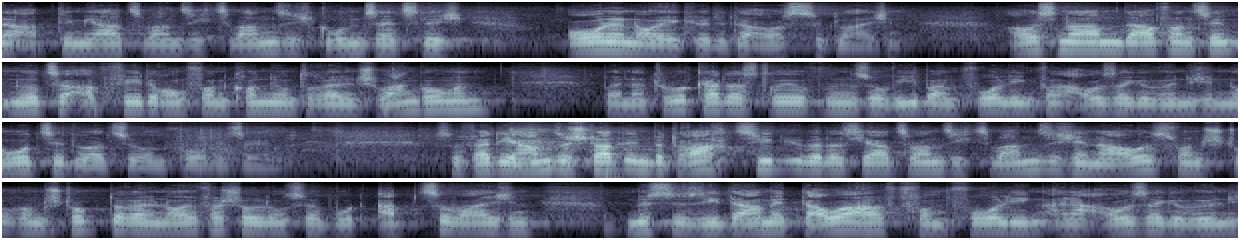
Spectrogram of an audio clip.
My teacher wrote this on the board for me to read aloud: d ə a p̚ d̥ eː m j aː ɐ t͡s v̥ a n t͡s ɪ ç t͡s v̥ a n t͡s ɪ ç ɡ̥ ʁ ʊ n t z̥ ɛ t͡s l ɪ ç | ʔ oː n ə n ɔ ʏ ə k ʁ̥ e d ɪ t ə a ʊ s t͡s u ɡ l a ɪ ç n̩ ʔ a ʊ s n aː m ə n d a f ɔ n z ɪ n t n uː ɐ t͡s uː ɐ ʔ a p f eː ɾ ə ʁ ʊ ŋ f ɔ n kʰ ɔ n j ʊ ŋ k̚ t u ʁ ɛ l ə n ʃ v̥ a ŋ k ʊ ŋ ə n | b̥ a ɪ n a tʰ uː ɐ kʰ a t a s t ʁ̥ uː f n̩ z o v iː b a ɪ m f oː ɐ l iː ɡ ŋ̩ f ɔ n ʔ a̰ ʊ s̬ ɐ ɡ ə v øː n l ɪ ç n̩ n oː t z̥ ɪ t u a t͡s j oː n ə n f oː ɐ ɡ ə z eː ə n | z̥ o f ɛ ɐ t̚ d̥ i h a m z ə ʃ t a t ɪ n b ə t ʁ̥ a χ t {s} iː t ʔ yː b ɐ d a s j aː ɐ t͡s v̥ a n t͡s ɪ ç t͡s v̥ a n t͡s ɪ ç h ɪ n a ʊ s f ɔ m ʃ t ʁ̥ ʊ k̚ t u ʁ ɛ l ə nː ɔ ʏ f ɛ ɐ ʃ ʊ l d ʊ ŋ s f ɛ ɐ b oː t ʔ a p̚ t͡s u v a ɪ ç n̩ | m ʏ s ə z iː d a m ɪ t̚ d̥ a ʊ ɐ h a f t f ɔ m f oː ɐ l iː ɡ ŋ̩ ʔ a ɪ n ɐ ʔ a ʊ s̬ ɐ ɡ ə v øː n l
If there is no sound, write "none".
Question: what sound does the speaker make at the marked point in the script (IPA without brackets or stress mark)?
t͡s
